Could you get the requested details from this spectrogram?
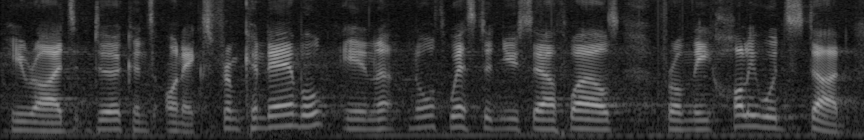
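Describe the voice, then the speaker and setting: A man gives informative live sport announcements over an arena PA. His voice is a touch high, with long reverb and some noise behind it. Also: unhurried, fairly bright tone. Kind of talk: informative live sport commentary, reading competitor profiles. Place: large show arena over loudspeakers. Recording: reverberant stadium PA with background noise.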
